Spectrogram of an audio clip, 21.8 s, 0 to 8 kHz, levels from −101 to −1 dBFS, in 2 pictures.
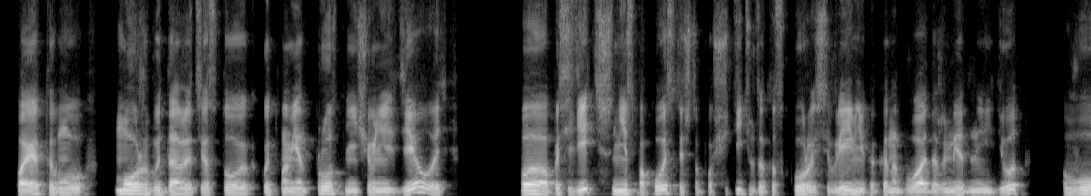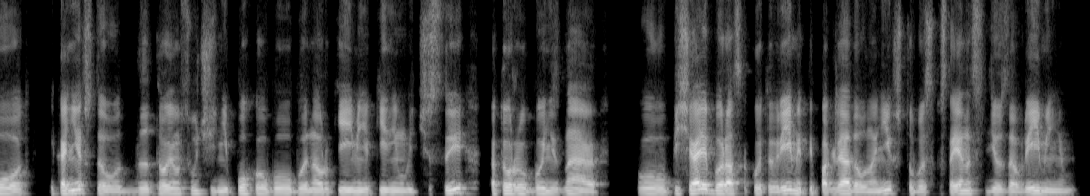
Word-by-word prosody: поэтому, 110 -1 +1 0.3
может 130 -1 +4
быть, 120 0 -2
даже 120 0 +2
те 115 - -5
стоит 115 0 -2
в - - -22
какой-то 120 +2 -6
момент 115 -1 -2
просто 135 -3 0
ничего 110 +2 -3
не 110 -1 +1
сделать, 115 - 0 0.7
по 125 -3 +6
посидеть 120 +7 -1
в - - -14
тишине 125 0 +1
и - - -3
спокойствии, 140 +4 -2
чтоб 95 - -17
ощутить 125 +7 -10
вот 105 - -12
эту 105 - -6
скорость 110 -6 -2
времени, 115 +3 +1
как 105 - -10
она 105 -2 -1
бывает 105 +2 +1
даже 105 0 -4
медленно 105 -3 -2
идет. 125 +12 -2 0.4
Вот. 115 -2 +1 0.2
И, 115 - -16
конечно, 125 0 +2
вот 100 -1 -4
д 110 +1 -1
в - - -15
твоём 115 0 +1
случае 125 -1 -7
не 110 0 0
плохо 120 +2 -2
было 115 0 0
бы 110 +1 -1
на 110 +1 +1
руке 110 +1 0
иметь 110 -1 0
какие-нибудь 110 -2 -1
часы, 160 +7 -1 0.2
которые 120 -3 +2
бы- 115 +2 0
не 115 - -1
знаю- 110 -2 0 0.4
пу 115 -1 -1
пищали 135 +5 +6
бы 120 -5 +3
раз 115 -1 +6
в - - -20
какое-то 110 -2 -5
время, 125 +2 +3
ты - - -8
поглядывал 110 -1 +3
на 100 - -1
них, 135 +7 0
чтобы 105 -6 -6
с - - -14
постоянно 120 +2 +1
следил 110 -3 -4
за 105 0 -1
временем. 100 -3 0
115 Hz, 190 wpm, -24 LUFS, 110-120 Hz, 0.7 s, по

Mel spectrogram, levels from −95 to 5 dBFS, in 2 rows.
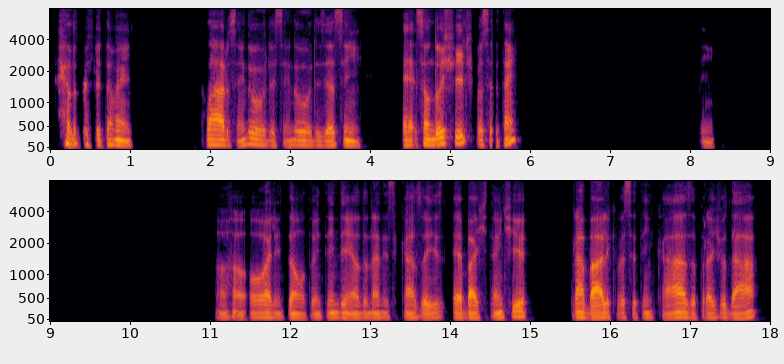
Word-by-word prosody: Entendo - - +2
perfeitamente. 100 -5 0 0.9
Claro, 105 -2 +5
sem 95 +1 -4
dúvidas, 100 -5 0
sem 90 - -8
dúvidas. 95 -2 -1
E, 90 - +2
assim, 90 -2 +1 0.5
eh, 95 -1 +1
são 110 -2 +4
2 120 +5 +7
filhos 135 +1 +2
que - - -31
você 100 0 -4
tem? 200 +1 +3 2.3
Sim. 75 -4 -10 2.8
Aham. 85 +2 -5
Olha, 90 -1 0
então, 85 -1 -2
eu - - -4
estou 80 - -9
entendendo, 90 0 -2
né. 90 0 -2
Nesse 90 +1 -11
caso 90 +2 -3
aí, 90 +5 -2
é - - +2
bastante 90 +4 +1 0.5
trabalho 95 -1 +4
que - - -30
você 90 -2 -7
tem 90 +2 -7
em 90 - -9
casa 90 +1 +1
pra 85 +2 -5
ajudar, 85 +3 -1
90 Hz, 125 wpm, -25 LUFS, 85-100 Hz, 2.8 s, 2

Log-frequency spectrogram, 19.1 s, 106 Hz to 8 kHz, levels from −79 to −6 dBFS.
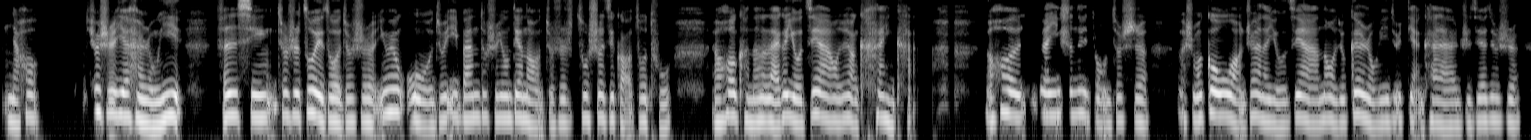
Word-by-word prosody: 然 180 -2 0
后 215 +2 -4 0.6
确 265 - 0
实 245 -2 +3
也 230 -1 +5
很 205 -4 +4
容 170 0 +4
易 210 +1 +5 0.4
分 225 +2 +3
心， 215 +5 +3
就 230 -5 -2
是 225 0 +2
做 245 +2 +4
一 210 - +8
做， 195 -1 +2
就 190 +1 -2
是 190 -1 -1
因 235 - -1
为 255 +1 +4
我 180 -2 +2
就 195 +4 -3
一 210 +2 0
般 210 0 -1
都 220 - -5
是 205 -1 -5
用 205 0 +1
电 210 -1 +2
脑， 175 -4 -1
就 - - -9
是 185 +1 -5
做 210 +2 -6
设 210 +1 -2
计 205 +1 -2
稿 - - -5
做 190 0 -3
图。 160 +2 -9 0.5
然 185 - -2
后 225 +1 +2
可 205 -1 -4
能 190 +1 +2
来 180 -2 +3
个 220 +2 +4
邮 195 -3 +3
件 225 +4 +1
啊， 195 - -1
我 195 - -2
就 200 - -3
想 195 -4 -1
看 215 +3 -3
一 185 - -1
看， 180 - -10 0.8
然 205 -4 -3
后 255 +4 -1 0.4
万 225 0 +3
一 230 - -1
是 235 - -6
那 240 0 -2
种 190 -3 -7
就 200 +3 -7
是 190 -2 -2 0.5
什 200 - -5
么 205 - +2
购 235 +1 +5
物 225 - +4
网 190 -4 +1
站 220 -1 -2
的 190 - 0
邮 170 -2 -4
件 205 +3 +1
啊， 180 -1 -3
那 200 +2 -3
我 190 -2 -2
就 185 +1 -3
更 230 +3 +2
容 180 -3 -2
易 185 - -1
就 195 - -7
点 200 -1 -5
开 185 -2 -5
来， 170 -1 -4
直 180 +1 -9
接 190 +2 -3
就 195 0 -4
是 190 -1 -6
200 Hz, 265 characters per minute, -22 LUFS, 185-220 Hz, 0.8 s, 一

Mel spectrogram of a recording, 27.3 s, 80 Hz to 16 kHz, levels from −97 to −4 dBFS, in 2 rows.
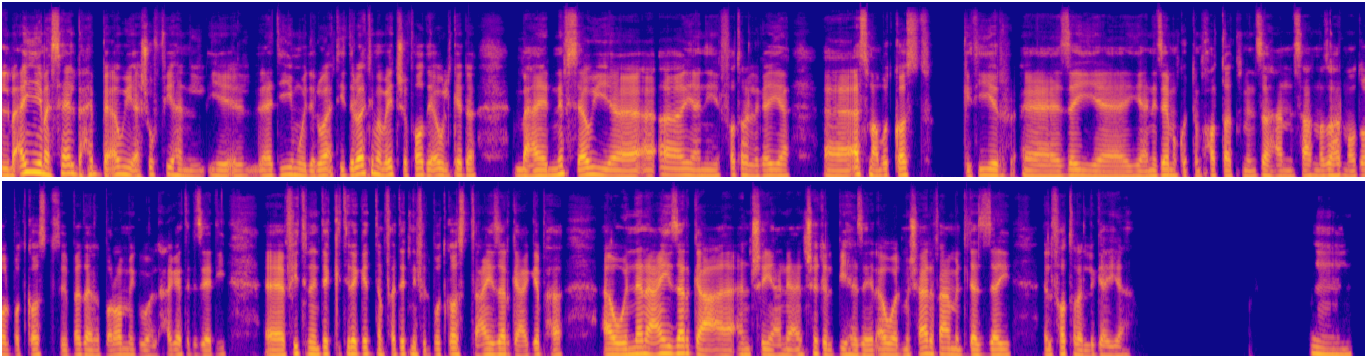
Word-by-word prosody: الب 130 0 +2
أي 190 +3 +7
مسائل، 165 +3 +4
باحب 145 -2 -3
أوي 145 -4 +2
أشوف 140 -1 -1
فيها 140 -4 -1
ال 110 -1 -8
ي 120 -1 -3
القديم 120 +4 -3
ودلوقتي. 120 +2 0
دلوقتي 155 +8 +4
ما 145 - +3
بقِيتِش 135 0 +2
فاضي 130 0 +1
أوي 130 +1 +2
لكده، 125 +1 -1 0.4
مع 120 0 +3
إن 120 - -1
نِفسي 160 -4 +4
أوي 135 -3 +2
آآ 115 +1 +2
آآ، 130 -1 +1
يعني 120 -2 -2
الفترة 130 +2 -4
اللي 110 -2 -5
جاية، 120 0 0 0.4
آآ، 110 +2 +3
أسمَع 145 - +3
podcast 130 +2 0 0.3
كتير، 125 +1 -2
آآ، 110 -2 +1
زي 120 +1 0 0.5
يعني 110 +2 -1
زي 125 0 +4
ما 120 - -2
كنت 110 - -9
مخطط، 115 +1 -3
من 110 0 -6
ظه 115 -2 0
من 110 -1 -8
ساعة 115 +2 0
ما 115 0 -4
ظهَر 120 0 +1
موضوع 115 +2 -2
الpodcasts 115 -1 -5
بدل 115 0 0
البرامِج 115 +2 -4
والحاجات 110 +1 -5
اللي 110 - -14
زي 105 -1 +1
دي. 125 +3 -17 0.4
آآ، 110 0 +5
في 145 - 0
تريندات 130 0 +1
كتيرة 135 - +1
جدًا 130 -2 -1
فادِتني 130 +4 -2
في 120 - -7
الpodcast، 120 +1 -2
عايِز 120 +2 +1
أرجع 110 -4 +1
أجيبها، 115 0 -2 0.4
أو 120 0 +4
إن 125 +2 +1
أنا 135 -2 +6
عايِز 145 +3 +4
أرجع 110 -7 +4
أ 110 +2 -2
أنش 120 +1 +1
يعني 110 -1 -1
أنشغِل 115 +1 -1
بيها 115 -3 -2
زي 110 0 -2
الأوَّل، 115 +1 0
مش 110 +2 -1
عارِف 135 0 +2
أعمل 125 -3 +1
ده - - +6
إزاي 115 +1 0 0.3
الفترة 115 0 -1
اللي 105 +1 -7
جاية. 100 0 -6 1.8
إمم. 120 -3 -2
120 Hz, 185 wpm, -24 LUFS, 110-130 Hz, 1.8 s, أي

